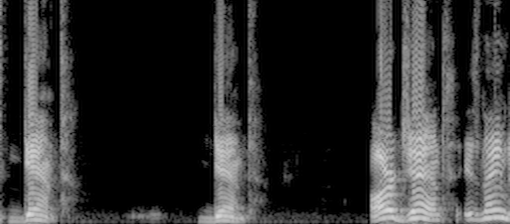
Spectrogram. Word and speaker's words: Ghent: gentle booth you know so it's actually treaty of ghent so just when you leave when you leave here and you're in a place with people not from southern west virginia please don't say gent when you're giant when you're talking about the treaty of ghent okay i don't know why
